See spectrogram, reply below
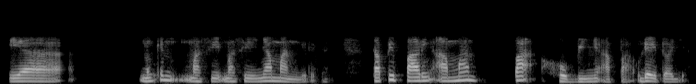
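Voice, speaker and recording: A man with a gravelly, creaky voice lectures calmly and explains step by step, now and then lifting his voice sharply to act out example questions. The sound is dry and narrow, like a phone line. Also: a little high, normal speed, no room sound. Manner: calm, explanatory, acts out sample questions with sharp rises. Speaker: hypnosis instructor. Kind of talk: class lecture with spoken examples.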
